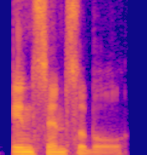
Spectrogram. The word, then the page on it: insensible: British English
